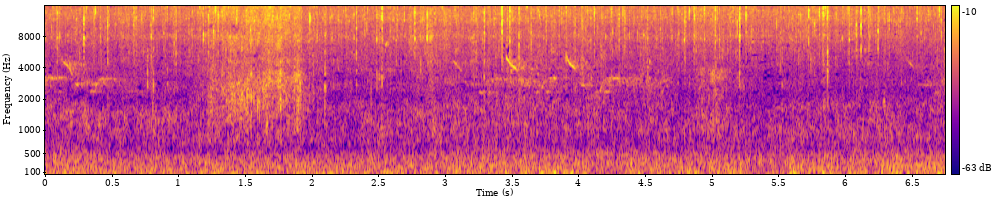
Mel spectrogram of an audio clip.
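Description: A fire roars and crackles outdoors.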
